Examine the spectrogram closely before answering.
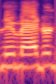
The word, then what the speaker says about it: New Madrid: you folks New Madrid I call it New Madrid everybody around here calls it New Madrid but you pronounce it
